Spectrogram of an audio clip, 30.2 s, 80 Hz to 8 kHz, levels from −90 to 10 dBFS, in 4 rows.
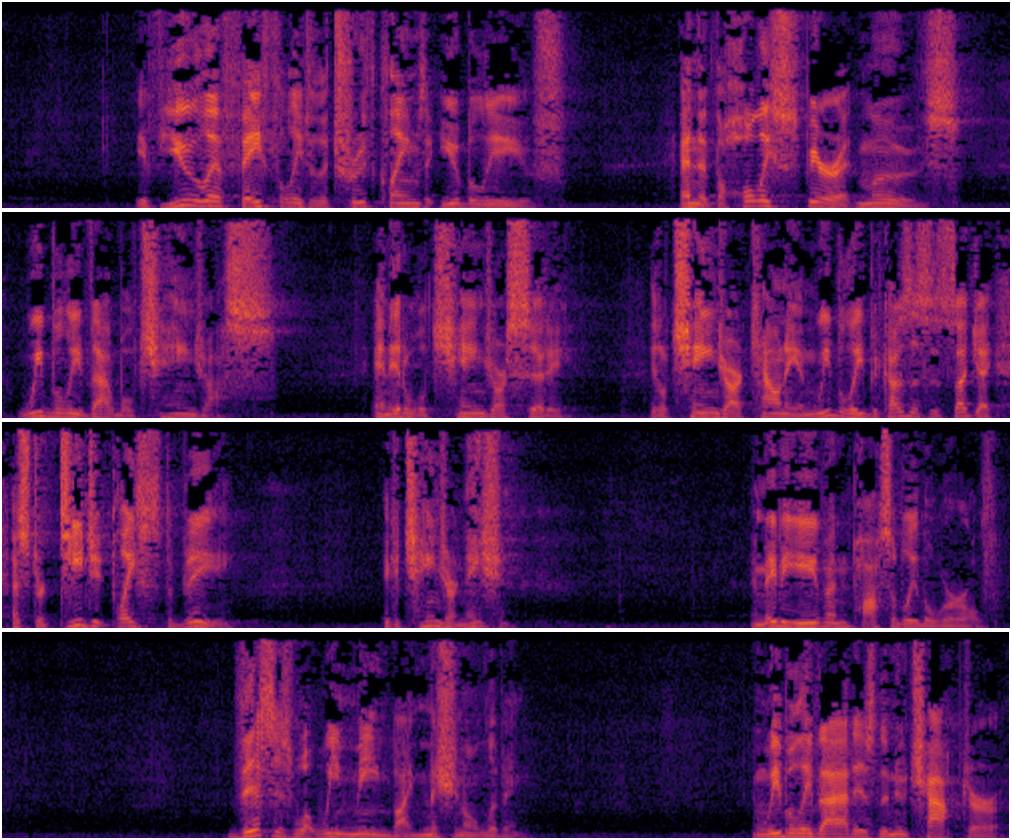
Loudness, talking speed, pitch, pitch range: -27 LUFS, 145 wpm, 135 Hz, 115-150 Hz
